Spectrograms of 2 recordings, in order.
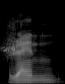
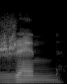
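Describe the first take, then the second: No difference in how they are said.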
